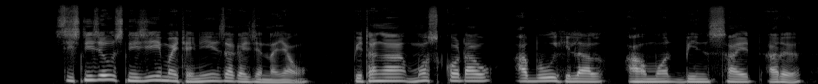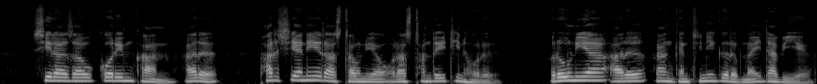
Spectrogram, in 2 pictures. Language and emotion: Bodo, neutral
